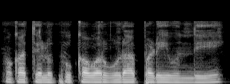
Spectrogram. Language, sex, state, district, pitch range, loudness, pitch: Telugu, female, Telangana, Hyderabad, 105-110 Hz, -17 LUFS, 105 Hz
